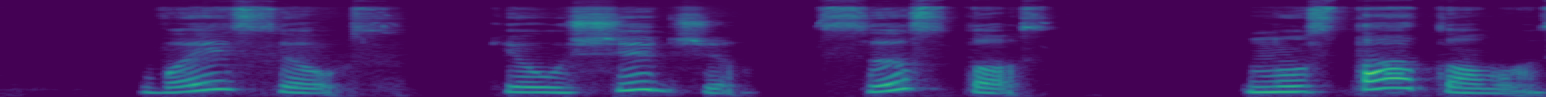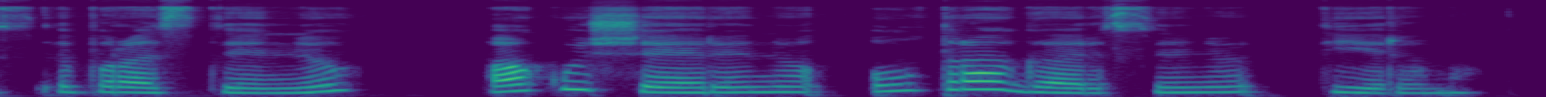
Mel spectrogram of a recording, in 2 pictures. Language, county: Lithuanian, Šiauliai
